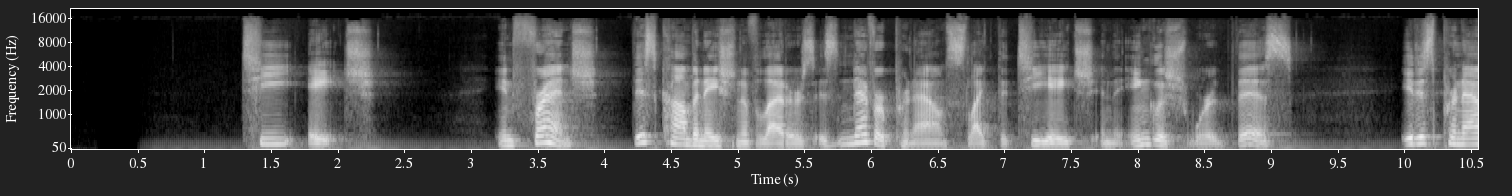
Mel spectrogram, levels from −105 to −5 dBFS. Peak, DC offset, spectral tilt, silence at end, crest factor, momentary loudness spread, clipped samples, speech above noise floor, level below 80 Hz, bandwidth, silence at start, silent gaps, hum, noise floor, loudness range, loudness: -4 dBFS; under 0.1%; -3.5 dB/octave; 0 s; 20 dB; 10 LU; under 0.1%; 67 dB; -54 dBFS; 18 kHz; 1.3 s; none; none; -88 dBFS; 4 LU; -21 LUFS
